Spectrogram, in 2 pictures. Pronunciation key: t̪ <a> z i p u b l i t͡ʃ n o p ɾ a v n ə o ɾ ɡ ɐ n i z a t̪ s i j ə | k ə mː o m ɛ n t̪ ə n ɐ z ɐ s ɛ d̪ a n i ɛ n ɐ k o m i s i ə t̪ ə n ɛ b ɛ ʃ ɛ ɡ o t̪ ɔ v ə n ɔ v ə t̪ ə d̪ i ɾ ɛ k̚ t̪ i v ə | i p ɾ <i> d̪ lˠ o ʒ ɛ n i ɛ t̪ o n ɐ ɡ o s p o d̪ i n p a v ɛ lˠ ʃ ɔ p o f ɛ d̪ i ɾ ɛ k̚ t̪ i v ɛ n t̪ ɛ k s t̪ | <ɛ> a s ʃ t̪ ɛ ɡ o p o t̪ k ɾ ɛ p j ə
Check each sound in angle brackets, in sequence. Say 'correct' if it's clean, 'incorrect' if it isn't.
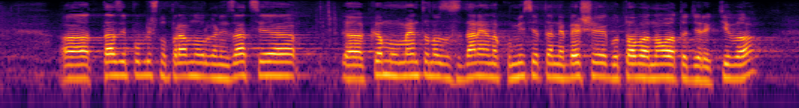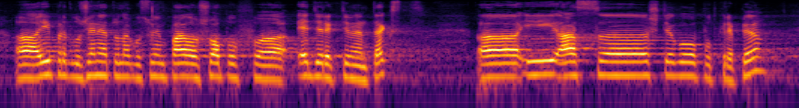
correct, incorrect: ɛ, incorrect: i

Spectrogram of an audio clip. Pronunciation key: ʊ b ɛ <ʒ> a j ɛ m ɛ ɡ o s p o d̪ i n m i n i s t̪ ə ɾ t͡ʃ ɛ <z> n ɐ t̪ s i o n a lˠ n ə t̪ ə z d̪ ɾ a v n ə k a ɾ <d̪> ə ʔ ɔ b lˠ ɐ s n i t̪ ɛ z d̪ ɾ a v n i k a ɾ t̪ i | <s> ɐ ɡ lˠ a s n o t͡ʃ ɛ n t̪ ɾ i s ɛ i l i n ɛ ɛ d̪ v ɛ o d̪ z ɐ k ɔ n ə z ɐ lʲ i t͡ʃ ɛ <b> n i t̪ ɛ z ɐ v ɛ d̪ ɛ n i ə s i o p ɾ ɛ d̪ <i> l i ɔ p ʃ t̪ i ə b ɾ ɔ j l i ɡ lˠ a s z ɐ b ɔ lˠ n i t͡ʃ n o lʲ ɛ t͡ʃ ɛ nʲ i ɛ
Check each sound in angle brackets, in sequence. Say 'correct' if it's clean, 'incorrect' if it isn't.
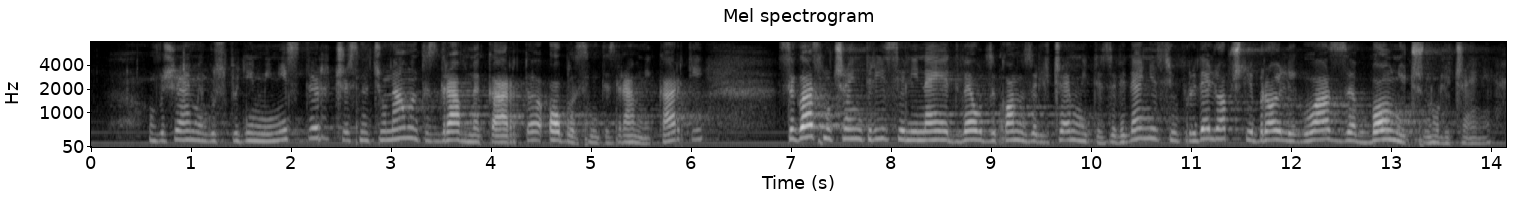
correct, incorrect: s, incorrect: t̪, correct, incorrect: v, incorrect: ɛ

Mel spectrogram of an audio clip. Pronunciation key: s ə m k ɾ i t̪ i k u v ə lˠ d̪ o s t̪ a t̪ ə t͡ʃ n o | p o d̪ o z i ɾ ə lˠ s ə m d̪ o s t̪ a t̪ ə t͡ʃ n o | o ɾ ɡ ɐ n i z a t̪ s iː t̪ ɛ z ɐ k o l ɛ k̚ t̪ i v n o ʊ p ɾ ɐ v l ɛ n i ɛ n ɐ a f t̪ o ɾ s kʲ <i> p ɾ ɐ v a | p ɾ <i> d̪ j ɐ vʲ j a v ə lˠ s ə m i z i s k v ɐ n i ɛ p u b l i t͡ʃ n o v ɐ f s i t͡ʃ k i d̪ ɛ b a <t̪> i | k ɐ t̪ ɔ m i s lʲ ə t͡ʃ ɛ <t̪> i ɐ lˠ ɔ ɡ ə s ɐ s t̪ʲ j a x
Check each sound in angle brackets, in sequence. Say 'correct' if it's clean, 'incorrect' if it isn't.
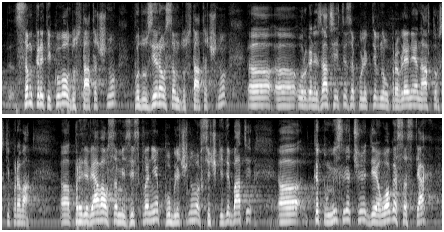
correct, incorrect: ɛ, correct, incorrect: d̪

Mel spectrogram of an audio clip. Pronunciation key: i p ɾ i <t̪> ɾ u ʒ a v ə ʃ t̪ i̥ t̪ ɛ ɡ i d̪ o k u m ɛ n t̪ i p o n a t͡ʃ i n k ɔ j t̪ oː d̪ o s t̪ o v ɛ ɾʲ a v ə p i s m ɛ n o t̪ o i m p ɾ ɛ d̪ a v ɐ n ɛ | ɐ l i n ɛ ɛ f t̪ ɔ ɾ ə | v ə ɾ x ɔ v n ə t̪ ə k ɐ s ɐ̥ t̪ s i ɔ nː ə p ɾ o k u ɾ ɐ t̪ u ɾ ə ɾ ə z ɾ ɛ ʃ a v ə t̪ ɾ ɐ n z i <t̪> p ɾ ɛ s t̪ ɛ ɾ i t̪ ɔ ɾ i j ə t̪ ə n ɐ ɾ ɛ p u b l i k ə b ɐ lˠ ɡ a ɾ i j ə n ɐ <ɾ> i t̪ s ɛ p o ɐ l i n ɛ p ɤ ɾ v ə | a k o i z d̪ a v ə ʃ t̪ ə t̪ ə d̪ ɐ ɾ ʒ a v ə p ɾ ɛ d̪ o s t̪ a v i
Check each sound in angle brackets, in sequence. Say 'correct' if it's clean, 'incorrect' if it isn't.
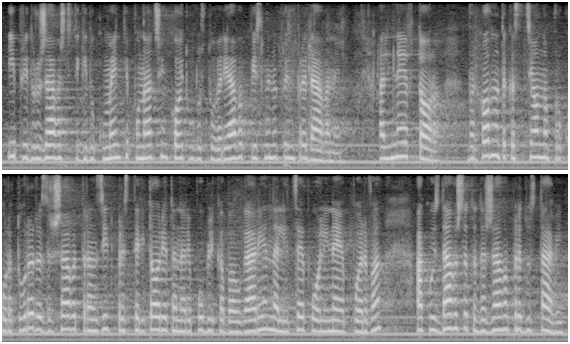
incorrect: d̪, correct, incorrect: l

